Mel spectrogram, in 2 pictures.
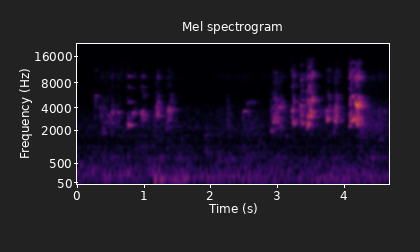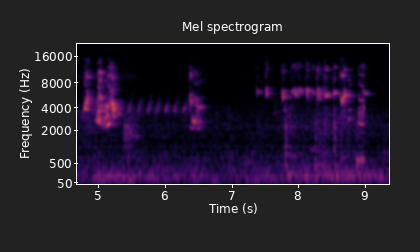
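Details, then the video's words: Asian pied starling at morning feeding time, fed to make it sing actively; bursts of harsh, scratchy chatter mixed with thin high whistles come in groups separated by quieter pauses, over a faint low background hum. "SARAPAN PAGI BURUNG JALAK SUREN SUPAYA GACOR"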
